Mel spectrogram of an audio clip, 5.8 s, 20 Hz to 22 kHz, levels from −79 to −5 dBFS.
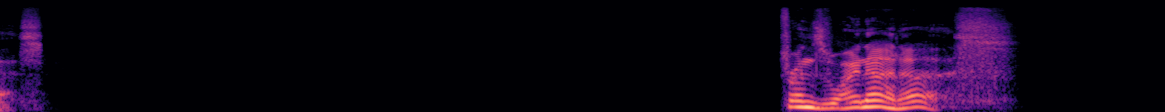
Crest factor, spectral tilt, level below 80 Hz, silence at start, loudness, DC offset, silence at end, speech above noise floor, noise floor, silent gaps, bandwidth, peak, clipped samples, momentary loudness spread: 24 dB; -5.5 dB/octave; -72 dBFS; 0 s; -23 LUFS; under 0.1%; 0.8 s; over 68 dB; under -90 dBFS; 0.38-3.90 s; 16.5 kHz; -6 dBFS; under 0.1%; 17 LU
